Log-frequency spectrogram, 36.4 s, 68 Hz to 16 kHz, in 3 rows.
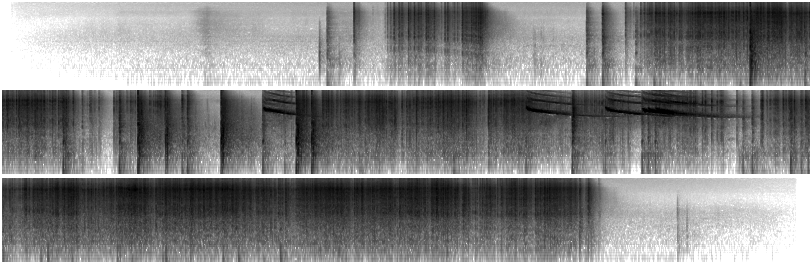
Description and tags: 56 shot candle barrage 1, 5th november 2012
This is a recording of a 56 shot candle barrage garden firework being set off on bonfire night (november 5th) 2012.
The firework contained shells which crackle, bang, and whistle.
Recording date: 2012/11/05
Recording location: my back garden, crosby, liverpool, merseyside, UK.
Recording equipment: 2X Shore SM58 dynamic cardioid microphones arranged in a spaced pair, into a Behringer XENYX QX mixer, into the olympus DM5 digital recorder.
